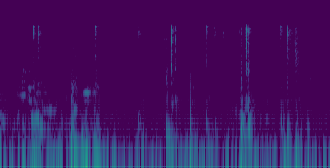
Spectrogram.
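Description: Computer keyboard typing: faint, irregular key clicks as a password is keyed in.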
